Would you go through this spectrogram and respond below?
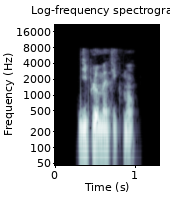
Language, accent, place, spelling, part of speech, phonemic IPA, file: French, France, Lyon, diplomatiquement, adverb, /di.plɔ.ma.tik.mɑ̃/, LL-Q150 (fra)-diplomatiquement.wav
- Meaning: diplomatically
